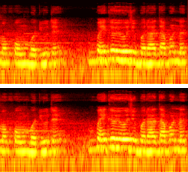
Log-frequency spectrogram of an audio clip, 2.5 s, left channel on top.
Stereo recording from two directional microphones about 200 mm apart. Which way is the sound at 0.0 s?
5° right (ahead or behind).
